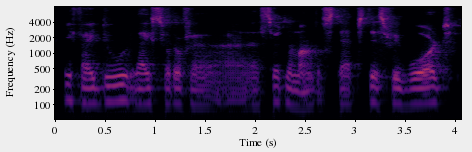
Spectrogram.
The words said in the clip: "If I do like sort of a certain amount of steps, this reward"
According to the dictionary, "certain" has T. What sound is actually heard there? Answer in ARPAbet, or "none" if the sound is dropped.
T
